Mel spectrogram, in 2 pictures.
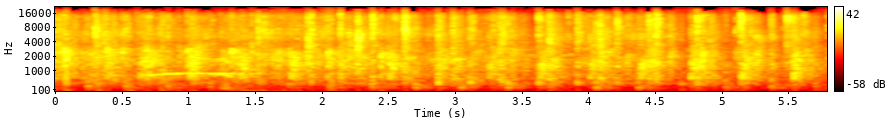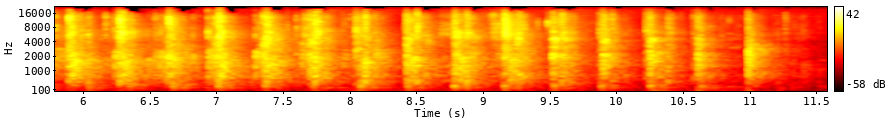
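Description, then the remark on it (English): An audience at a weekend event applauds the organizers loudly, a dense wash of clapping with a brief whistle early on, gradually thinning out into scattered individual claps toward the end. “But I've had a really enjoyable weekend so far, and I think if you have, that we should give the organizers of this event a big round of applause.”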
